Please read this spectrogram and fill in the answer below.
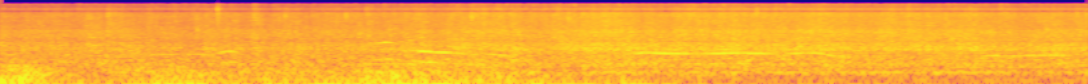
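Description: Steady rain falling, with a low rumble that fades out over the first five seconds.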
